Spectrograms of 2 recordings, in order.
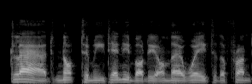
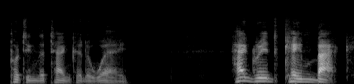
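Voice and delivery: usual speaking voice

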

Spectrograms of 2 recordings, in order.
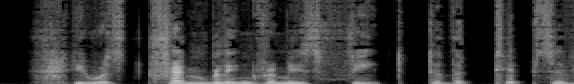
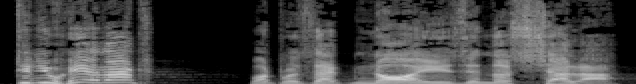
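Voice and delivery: alarmed shouting; 5 semitones higher, 3 dB louder than usual. Acted. Lucius shouting from above.

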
